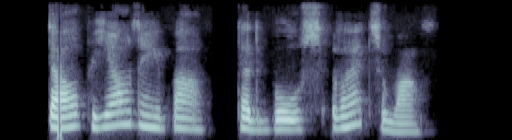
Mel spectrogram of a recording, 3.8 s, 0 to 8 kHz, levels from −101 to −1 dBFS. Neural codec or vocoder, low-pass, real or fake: none; 7.2 kHz; real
